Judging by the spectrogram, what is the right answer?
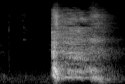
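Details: Singer with a bronchial infection and phlegm-congested trachea: a single harsh, loose, wet cough with a rattly tail from extra mucus.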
